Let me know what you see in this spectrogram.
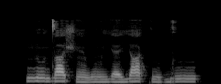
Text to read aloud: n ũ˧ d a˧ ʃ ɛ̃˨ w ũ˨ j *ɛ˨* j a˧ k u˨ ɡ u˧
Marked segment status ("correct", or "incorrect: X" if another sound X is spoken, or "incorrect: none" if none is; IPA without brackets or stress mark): correct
